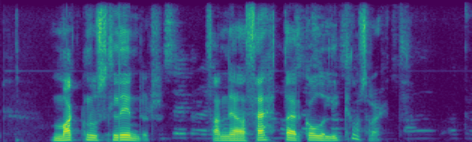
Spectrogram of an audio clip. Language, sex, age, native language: Icelandic, male, 30-39, Icelandic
